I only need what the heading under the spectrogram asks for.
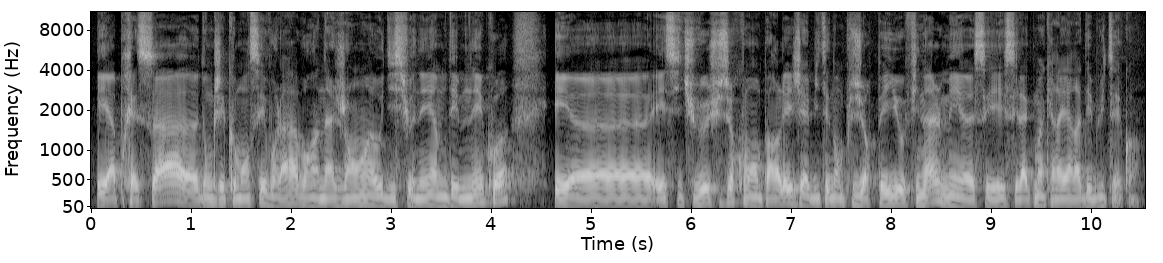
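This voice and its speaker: Chatty low-voiced man from New Caledonia. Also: fast talker. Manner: relaxed, chatty, many fillers like "si tu veux" and "quoi". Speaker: actor guest. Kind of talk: casual interview chat.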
